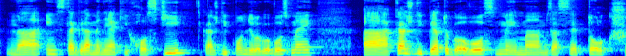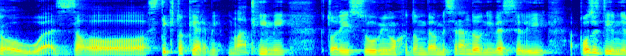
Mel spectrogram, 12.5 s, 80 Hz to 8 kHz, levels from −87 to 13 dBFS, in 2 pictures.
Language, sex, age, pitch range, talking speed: Slovak, male, 40-59, 105-130 Hz, 140 wpm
